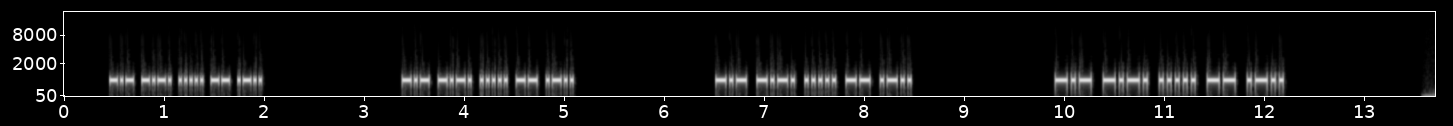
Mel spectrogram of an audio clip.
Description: Morse code, heard as a keyed tone, about 37 wpm, 700 Hz. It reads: KC5ML KC5ML KC5ML KC5ML
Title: Speed Racing - USA Call Signs 30wpm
